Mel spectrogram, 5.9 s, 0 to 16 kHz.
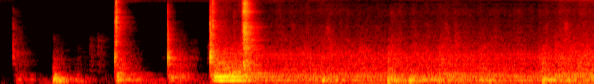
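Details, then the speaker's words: Ten-year-old GE dryer DCVH680GJ1MR stopping randomly: three sharp taps on the control board bring relay clicks, then the drum motor kicks in and hums steadily; bad motor relay, fix by replacing the board or possibly resoldering relay contacts. "I tap this one it'll make it start so here's it does click start and you can hear something click and try to go look everything's clicking if I just do this"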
